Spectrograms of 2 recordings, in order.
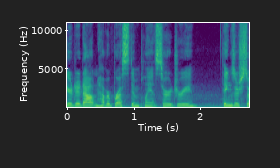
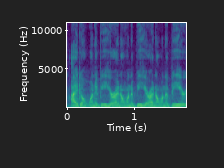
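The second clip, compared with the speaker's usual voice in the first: ordinary talk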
